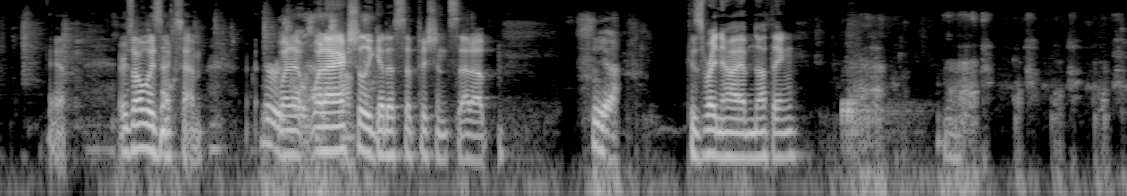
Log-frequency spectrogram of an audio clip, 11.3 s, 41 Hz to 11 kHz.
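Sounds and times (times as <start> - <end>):
speech: 0.5 - 5.1, 5.8 - 8.5
dog panting hard: 9.7 - 11.2.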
